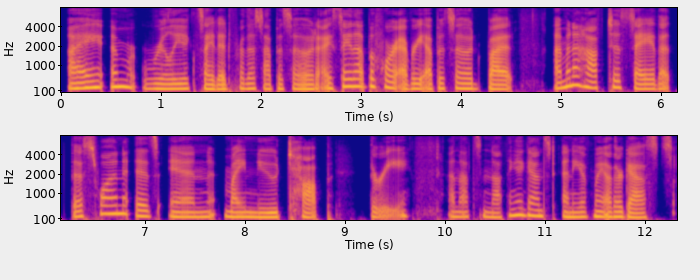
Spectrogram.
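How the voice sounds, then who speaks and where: A woman hosts a podcast in a sleepy morning voice. It sits on the low side and has plenty of fry. The delivery is casual and chatty, recorded close and dry. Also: warm tone, no room sound. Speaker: podcast host. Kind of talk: casual podcast intro chat.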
